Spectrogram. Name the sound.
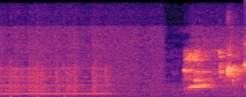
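telephone keypad dialing tones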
